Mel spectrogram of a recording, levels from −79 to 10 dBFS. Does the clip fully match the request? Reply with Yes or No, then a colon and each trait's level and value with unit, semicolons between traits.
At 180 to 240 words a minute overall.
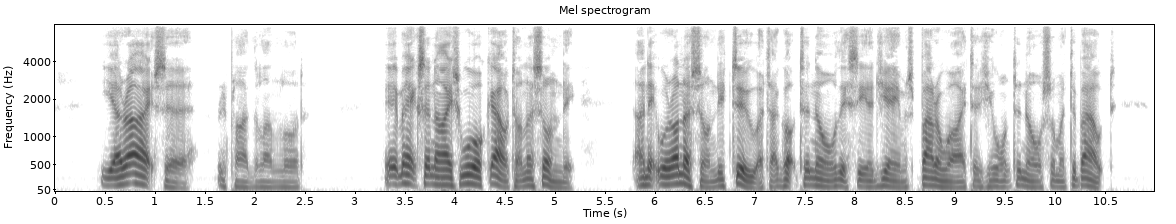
Yes: fast, 205 wpm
